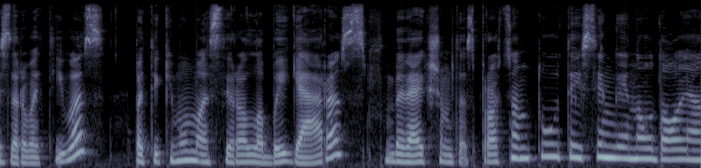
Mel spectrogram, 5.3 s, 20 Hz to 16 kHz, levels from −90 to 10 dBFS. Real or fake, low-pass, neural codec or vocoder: real; 14.4 kHz; none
